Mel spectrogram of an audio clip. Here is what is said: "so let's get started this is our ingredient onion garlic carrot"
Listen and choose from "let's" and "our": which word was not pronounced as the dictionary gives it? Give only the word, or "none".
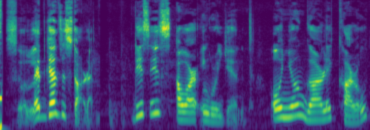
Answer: let's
